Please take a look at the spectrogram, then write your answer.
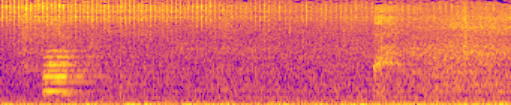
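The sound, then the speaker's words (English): Steady rumble of road traffic at a crossroads with cars passing by, a short car horn toot early on and another brief, sharp vehicle sound a few seconds later. No one speaks. “So I just came up to the crossroads, so it's yeah, I'm not gonna say much at this point. Cars! It's just cars everywhere, isn't it?”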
